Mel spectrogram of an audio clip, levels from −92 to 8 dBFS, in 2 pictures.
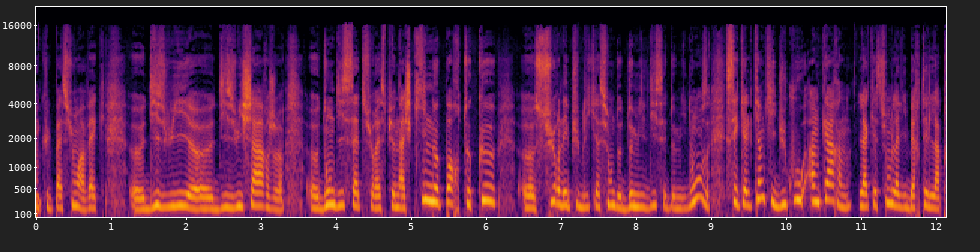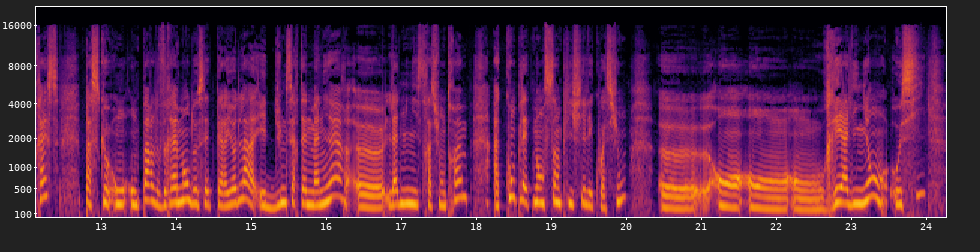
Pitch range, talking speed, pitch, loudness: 190-260 Hz, 140 wpm, 220 Hz, -17 LUFS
